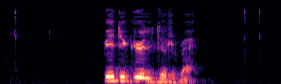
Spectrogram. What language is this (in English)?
Turkish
